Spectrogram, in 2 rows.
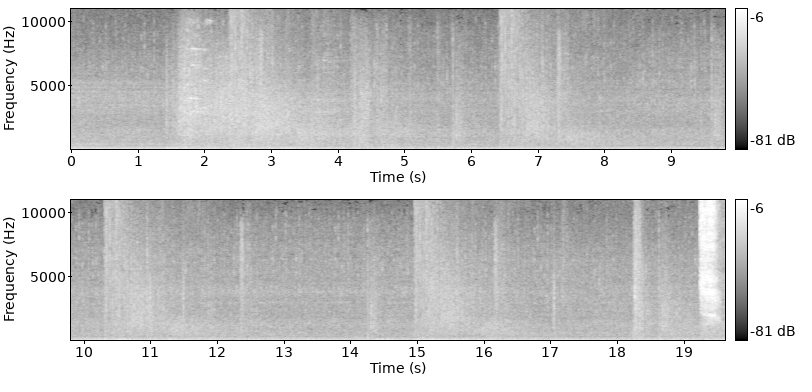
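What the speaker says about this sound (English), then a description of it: "That was just a 50-pound bomb." Bomb blasts from 50-pound bombs in the World War II Online game, a steady low rumbling roar with several heavy booming bursts spread through it, loud and close with no talk.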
